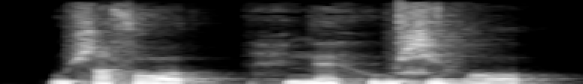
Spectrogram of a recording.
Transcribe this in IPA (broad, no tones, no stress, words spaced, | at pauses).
uçisˤo | hɪŋɛ huɕevɔ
